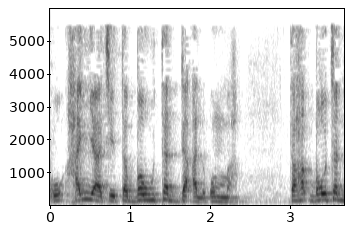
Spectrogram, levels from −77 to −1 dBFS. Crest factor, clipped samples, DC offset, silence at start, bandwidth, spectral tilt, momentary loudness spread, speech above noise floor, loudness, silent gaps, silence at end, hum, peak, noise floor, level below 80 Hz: 18 dB; under 0.1%; under 0.1%; 0 s; 5.8 kHz; -7 dB/octave; 6 LU; 32 dB; -23 LUFS; none; 0 s; none; -6 dBFS; -54 dBFS; -66 dBFS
